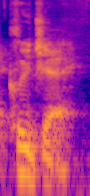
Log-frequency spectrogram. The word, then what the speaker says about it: Cloutier: Yeah, Cloutier.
